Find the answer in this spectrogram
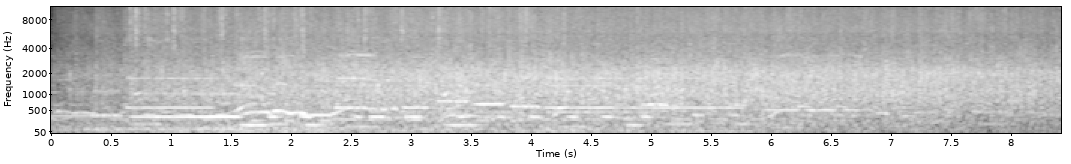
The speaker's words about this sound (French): Merci, on l'applaudit encore, merci, merci.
